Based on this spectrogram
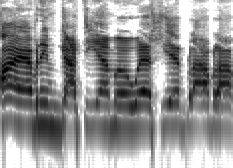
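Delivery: angry, griping outburst. Retelling an army story, the speaker acts out a man's reply: imitating an angry complaint. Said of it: "He then gets mad again and goes".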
